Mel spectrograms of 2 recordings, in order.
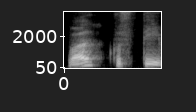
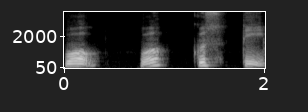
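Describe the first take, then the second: First: The first word is pronounced vah. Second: The first word is pronounced voh. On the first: This is the formal written style. "எழுத்து வடிவத்துல பேசும்போது வஹ் அப்படின்னு சொல்லுவாங்க" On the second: This is the everyday spoken style. "பேச்சு வடிவத்துல பார்த்தீங்கன்னா"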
